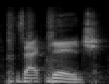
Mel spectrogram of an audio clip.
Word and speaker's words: Zach Gage: It is a game by Zach Cage. One of those names. – Yeah. – Zach Gage. – Yeah, it's hard. There's got a hard K and a hard G.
